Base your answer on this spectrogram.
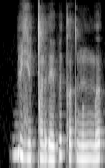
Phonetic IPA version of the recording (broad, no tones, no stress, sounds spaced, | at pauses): ɡ͡b y zʲ u lʲ ǀ ə̃ r e p e kʼ ɤ t ŋ ũ ŋ ŋ͡m ə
